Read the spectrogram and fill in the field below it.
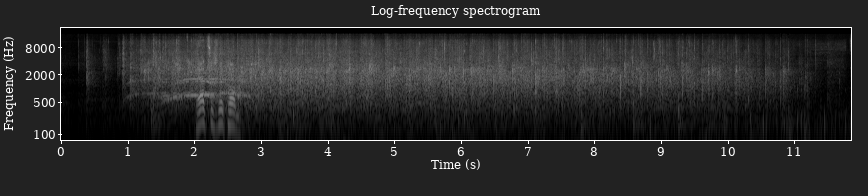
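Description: At a Church without Walls event, an audience welcomes guests on stage with loud, sustained applause lasting about ten seconds. A voice speaks briefly over the clapping near the start, and the applause fades out at the end.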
